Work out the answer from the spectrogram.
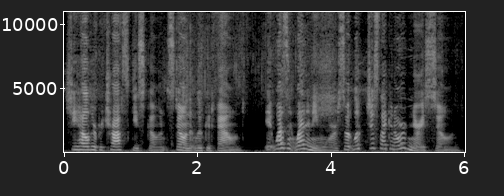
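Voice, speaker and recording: A woman reading a children's story aloud in an expressive way, putting questions to her young listeners. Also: mid-range voice, normal speed, creaky, slightly rough, rough recording.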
